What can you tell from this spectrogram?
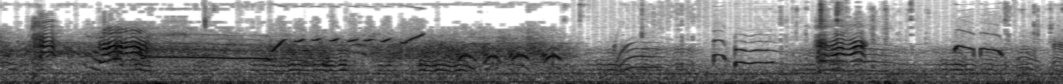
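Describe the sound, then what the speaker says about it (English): A parrot squawks in The Sims Online game, a series of shrill, warbling calls repeated several times over a steady background hum, with no talk over them. "I hear a parrot!"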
